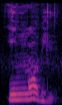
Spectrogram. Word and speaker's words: inmóvil: Inmóvil tiene 3 sílabas, termina en consonante que no es ni N ni S. Predecimos que el acento, la fuerza debería estar en la última sílaba, no está. Por lo tanto, escribimos el acento.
